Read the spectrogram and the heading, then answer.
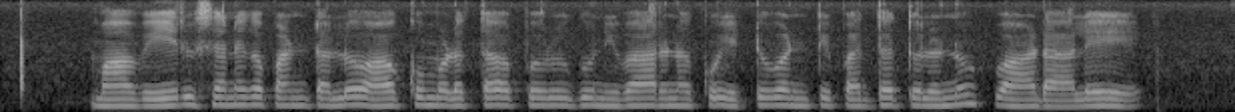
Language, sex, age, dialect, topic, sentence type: Telugu, female, 25-30, Telangana, agriculture, question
